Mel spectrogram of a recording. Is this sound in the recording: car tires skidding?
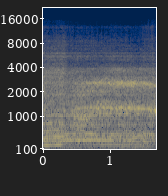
yes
